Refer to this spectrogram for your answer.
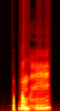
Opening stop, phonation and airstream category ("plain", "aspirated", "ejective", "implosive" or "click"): implosive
